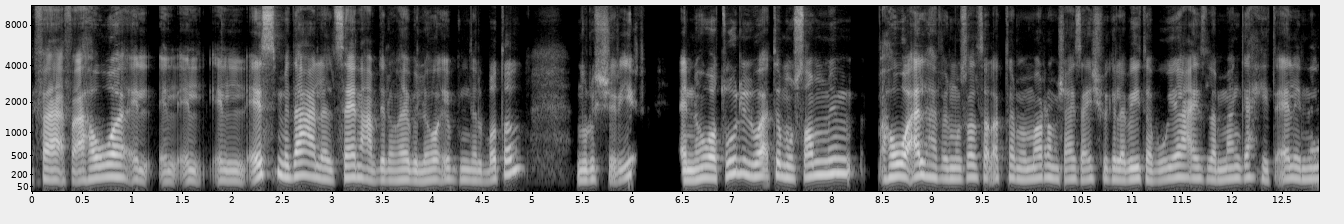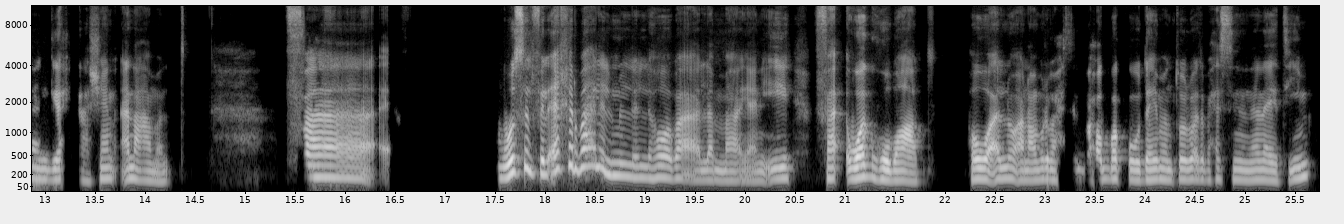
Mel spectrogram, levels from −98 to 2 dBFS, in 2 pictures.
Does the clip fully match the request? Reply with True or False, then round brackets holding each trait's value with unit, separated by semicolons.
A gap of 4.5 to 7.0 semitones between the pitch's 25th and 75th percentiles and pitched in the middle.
False (3.8 semitones; 150 Hz)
